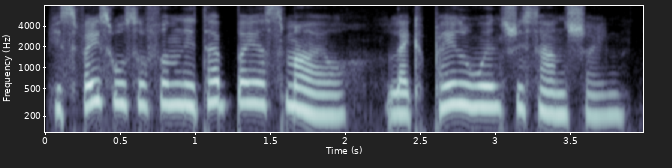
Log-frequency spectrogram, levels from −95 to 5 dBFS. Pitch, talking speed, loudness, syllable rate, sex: 255 Hz, 195 wpm, -17 LUFS, 4.9 syllables/s, female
